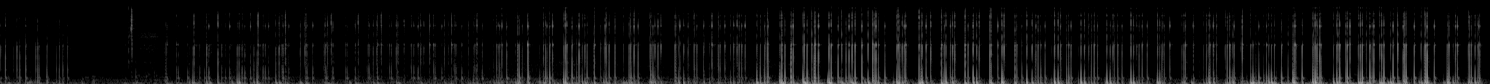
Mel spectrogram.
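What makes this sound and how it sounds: A small green glass jar, likely a candle, hollow and seemingly filled with wax, is held close to the microphone and tapped and scratched with long nails. Rapid, irregular clicks and scratchy rubbing run throughout, dense and crisp with a short dry ring. The sound grows louder and busier partway through.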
